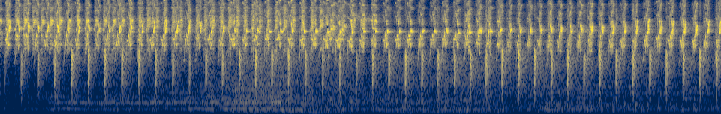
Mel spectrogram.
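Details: Lovebird contest chatter, the long ngekek: very rapid, regular high squeaks, over three per second, forming a steady buzzing trill for nearly ten seconds.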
